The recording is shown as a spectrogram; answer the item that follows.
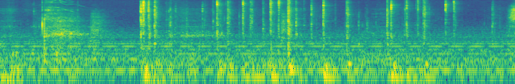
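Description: Rapid, steady keystrokes on a computer keyboard while an HTML doctype is entered, close and fairly quiet, with a few louder bursts of clicking over a faint background hum.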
